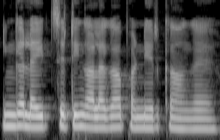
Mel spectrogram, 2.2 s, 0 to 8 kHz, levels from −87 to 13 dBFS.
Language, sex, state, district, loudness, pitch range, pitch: Tamil, female, Tamil Nadu, Nilgiris, -15 LUFS, 180-205 Hz, 190 Hz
